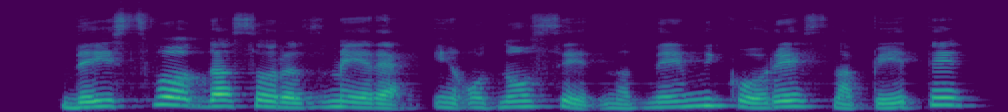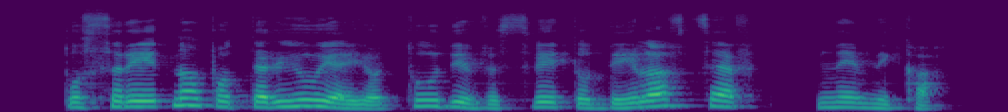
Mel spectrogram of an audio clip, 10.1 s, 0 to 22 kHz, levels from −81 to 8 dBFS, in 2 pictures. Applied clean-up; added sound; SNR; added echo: neural mask model DeepFilterNet 3.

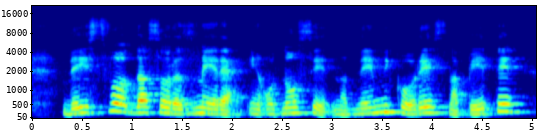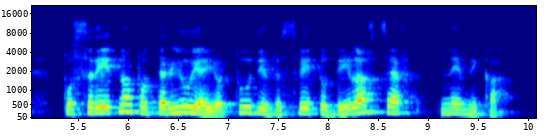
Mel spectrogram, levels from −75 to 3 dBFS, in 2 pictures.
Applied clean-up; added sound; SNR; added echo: none; none; none; none.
